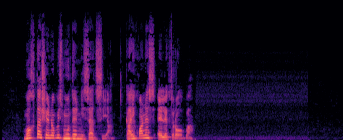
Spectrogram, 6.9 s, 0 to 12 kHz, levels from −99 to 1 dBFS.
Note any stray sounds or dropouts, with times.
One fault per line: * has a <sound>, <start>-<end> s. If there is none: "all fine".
all fine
